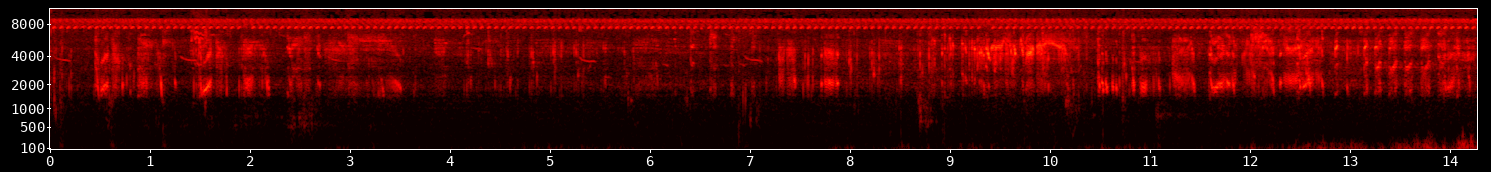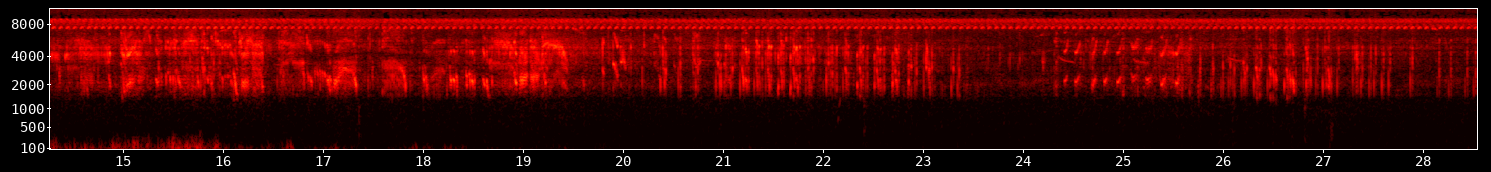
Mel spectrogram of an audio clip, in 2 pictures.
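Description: Birds chirping in quick repeated runs, with a low rumble for a few seconds around the middle.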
